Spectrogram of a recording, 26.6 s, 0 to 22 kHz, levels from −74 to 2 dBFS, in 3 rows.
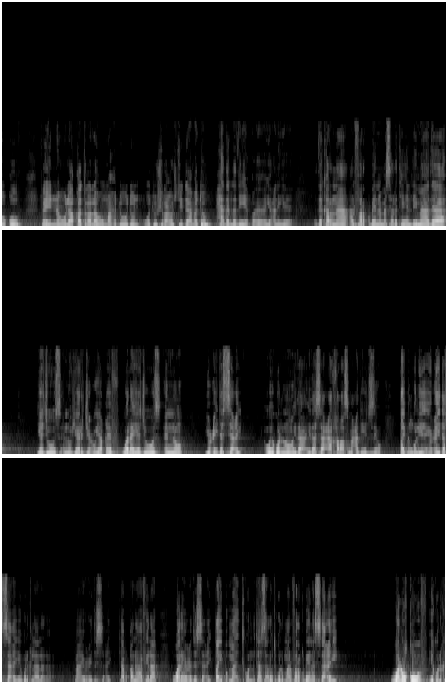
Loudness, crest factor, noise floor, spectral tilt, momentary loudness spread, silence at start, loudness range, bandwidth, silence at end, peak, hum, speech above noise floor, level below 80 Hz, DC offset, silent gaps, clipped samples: -23 LUFS; 22 dB; -59 dBFS; -6 dB/octave; 13 LU; 0 s; 6 LU; 10.5 kHz; 0 s; 0 dBFS; none; 36 dB; -46 dBFS; under 0.1%; none; under 0.1%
